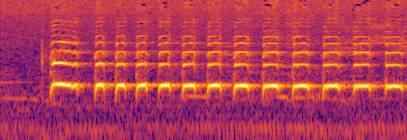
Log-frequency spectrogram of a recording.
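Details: Bangkok-type zebra dove (perkutut) giving a fast, even series of short clipped coos, about four per second, all on one steady pitch after a brief quiet start.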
